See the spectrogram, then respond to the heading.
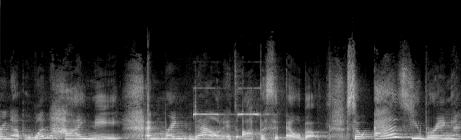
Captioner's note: timer beeps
